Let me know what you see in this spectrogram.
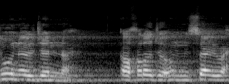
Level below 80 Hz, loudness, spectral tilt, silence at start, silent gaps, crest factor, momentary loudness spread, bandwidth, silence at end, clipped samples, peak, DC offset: -58 dBFS; -17 LUFS; -5.5 dB/octave; 0 s; none; 16 dB; 13 LU; 11 kHz; 0 s; under 0.1%; -2 dBFS; under 0.1%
